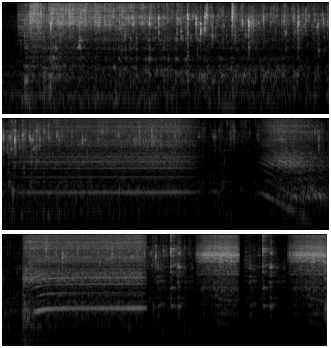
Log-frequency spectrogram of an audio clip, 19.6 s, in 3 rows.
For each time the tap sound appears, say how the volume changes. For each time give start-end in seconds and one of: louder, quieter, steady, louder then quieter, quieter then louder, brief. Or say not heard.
0.0-17.1 quieter then louder.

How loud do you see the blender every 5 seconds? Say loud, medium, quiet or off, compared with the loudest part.
off, medium, loud, loud.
